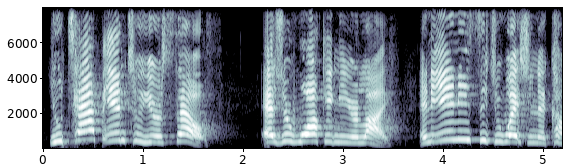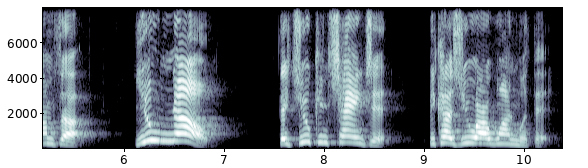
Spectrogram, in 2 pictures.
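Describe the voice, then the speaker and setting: A woman with a high voice delivers a sermon in a chatty, loosely rambling way. She drifts into side remarks and then leads the room in call-and-response affirmations. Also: animated, a little slow. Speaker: preacher.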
